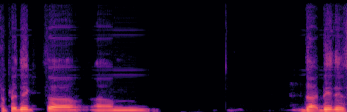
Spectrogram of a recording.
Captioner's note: pause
